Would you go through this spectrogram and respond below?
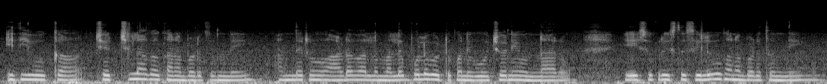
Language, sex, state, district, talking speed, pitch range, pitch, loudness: Telugu, female, Telangana, Karimnagar, 115 wpm, 190-215 Hz, 205 Hz, -15 LUFS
